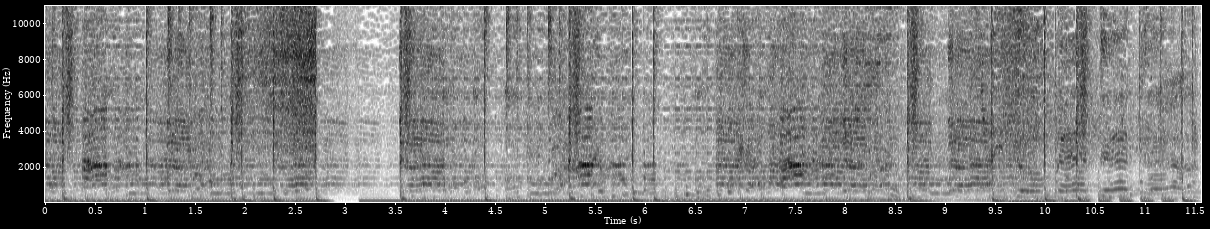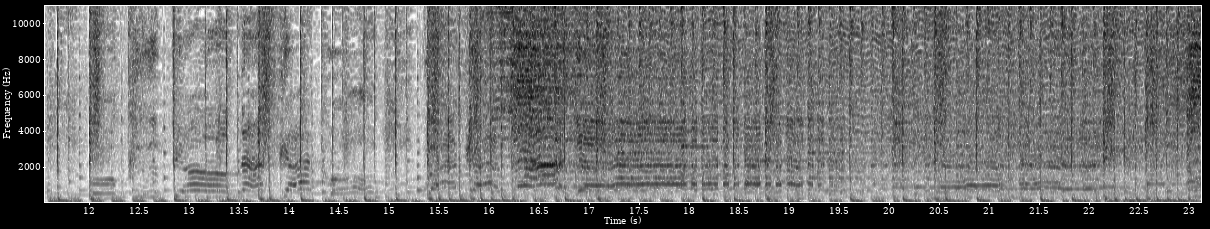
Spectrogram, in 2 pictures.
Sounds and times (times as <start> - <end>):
Electronic music: 0.0 - 23.1.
